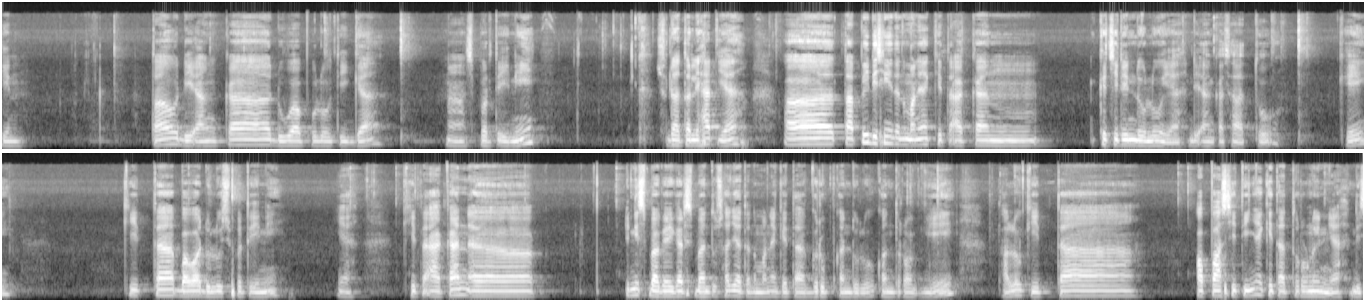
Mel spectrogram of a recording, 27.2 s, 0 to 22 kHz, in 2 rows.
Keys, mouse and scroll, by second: 2.0 click, 3.1 KP_2, 3.5 KP_3, 3.9 Return, 6.7-7.1 ctrl+scroll down 2, 7.2 ctrl+scroll up 2, 9.1 ctrl+scroll down 2, 11.8 click, 12.6 KP_1, 12.9 Return, 15.4-17.2 drag, 17.8 ctrl+click, 20.0 ctrl+scroll up 2, 22.6 ctrl+g, 23.6 right click, 25.3 click, 26.8-27.2 drag.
